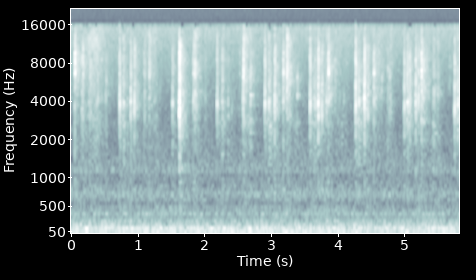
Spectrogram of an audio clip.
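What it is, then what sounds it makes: Hardcover book with paper dust jacket. Long nails tap and click on the front cover of a hardcover book, "The Hacienda," held up with its paper dust jacket over cardboard. Bright, crisp ticks come in quick clusters, like typing, over a quiet, steady low hum.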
